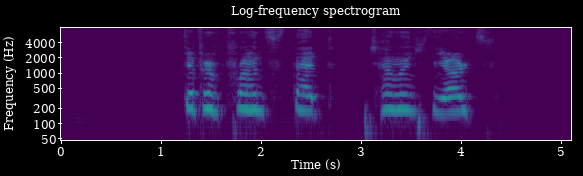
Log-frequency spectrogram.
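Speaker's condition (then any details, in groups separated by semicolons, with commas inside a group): Cerebral palsy; mild left side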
